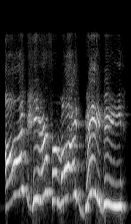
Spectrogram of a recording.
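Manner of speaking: very loud, high, slow boom; big booming voice. A narrator's reading. Angela arriving at the pound, big slow boom. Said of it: "a big voice boom".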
